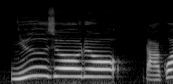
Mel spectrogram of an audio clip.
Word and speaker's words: 入場料: 입장료는 일본어로 入場料라고 하는데요. 이 단어를 발음할 때는 장음에 주의하셔야 합니다. 한자 각각 장음이 있는 단어라 길게 入場料라고 발음합니다.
